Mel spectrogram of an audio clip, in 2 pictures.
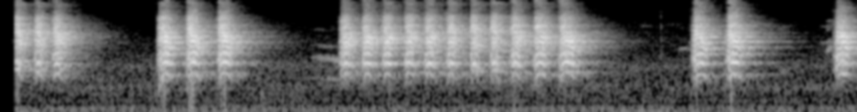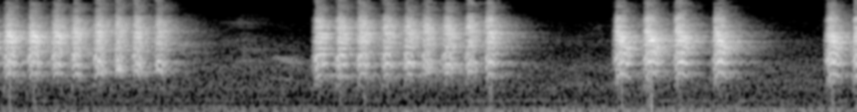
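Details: Magpie robin singing in loud bursts of rapid, harsh, scratchy notes, each burst about a second long and separated by short pauses, high-pitched and chattering throughout.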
